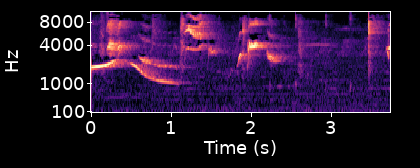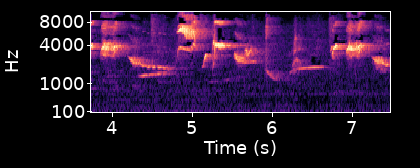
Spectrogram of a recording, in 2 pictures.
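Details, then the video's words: Black-and-white oriental magpie-robin singing and displaying enthusiastically at a keeper's home, delivering rich varied whistled song: a long downward-sweeping opening note, then quick bright phrases mixing high chirps, slurred whistles and falling notes, with faint clicks between them. "Anh chàng trắng đen say xưa múa hát"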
